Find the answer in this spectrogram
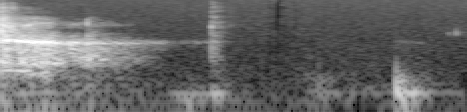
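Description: Near silence: room tone, with a short faint breath at the very start.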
